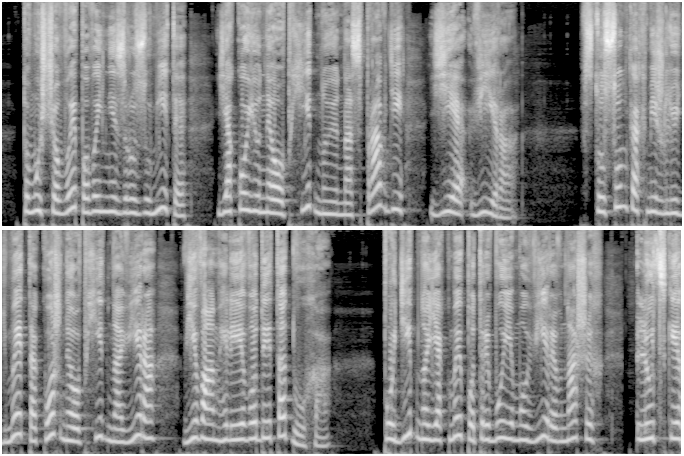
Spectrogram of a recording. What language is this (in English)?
Ukrainian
